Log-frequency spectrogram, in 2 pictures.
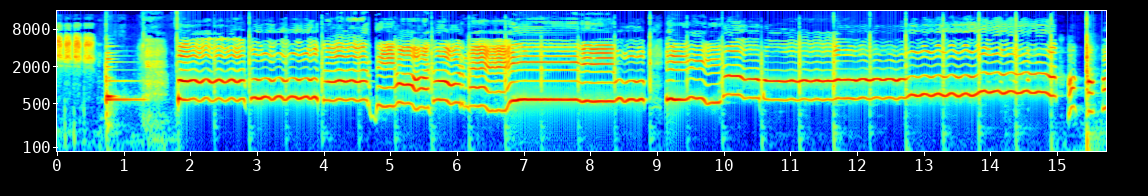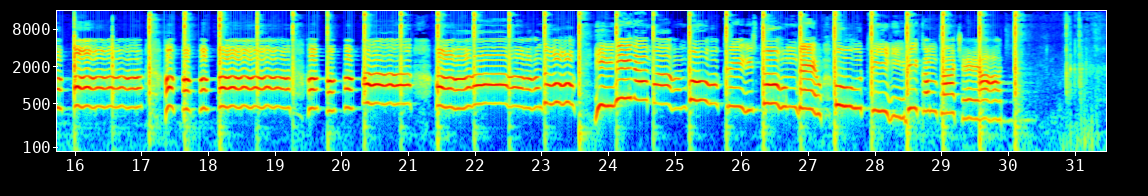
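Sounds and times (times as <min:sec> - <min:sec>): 
soprano singing fast: 0:00.7 - 0:30.2.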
